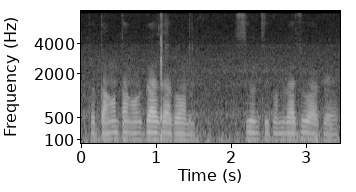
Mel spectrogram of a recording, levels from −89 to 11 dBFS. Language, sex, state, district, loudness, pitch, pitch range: Chakma, male, Tripura, West Tripura, -21 LUFS, 100 Hz, 95-105 Hz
